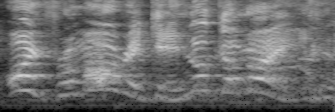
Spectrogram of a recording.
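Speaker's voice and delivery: high, loud mocking Oregon accent; hammed-up Oregon newcomer voice. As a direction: start a shouted Oregonian caricature. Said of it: "somebody who moved from".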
